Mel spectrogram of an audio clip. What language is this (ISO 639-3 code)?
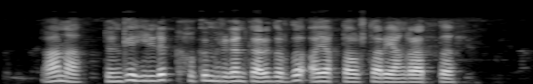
bak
